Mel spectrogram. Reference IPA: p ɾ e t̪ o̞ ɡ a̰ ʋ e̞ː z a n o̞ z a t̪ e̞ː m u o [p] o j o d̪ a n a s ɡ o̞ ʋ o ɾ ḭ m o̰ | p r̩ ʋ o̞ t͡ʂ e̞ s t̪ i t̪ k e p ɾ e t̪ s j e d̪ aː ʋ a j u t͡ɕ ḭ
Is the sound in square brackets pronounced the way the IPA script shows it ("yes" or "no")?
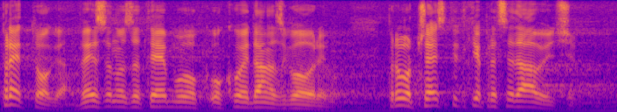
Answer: no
